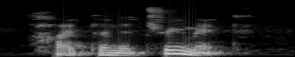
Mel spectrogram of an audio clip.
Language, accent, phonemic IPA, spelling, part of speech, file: English, Southern England, /ˌhaɪ.pə.nəˈtɹiː.mɪk/, hypernatremic, adjective, LL-Q1860 (eng)-hypernatremic.wav
- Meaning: Having an abnormally high concentration of sodium (or salt) in blood plasma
